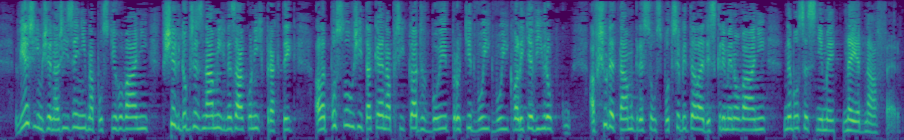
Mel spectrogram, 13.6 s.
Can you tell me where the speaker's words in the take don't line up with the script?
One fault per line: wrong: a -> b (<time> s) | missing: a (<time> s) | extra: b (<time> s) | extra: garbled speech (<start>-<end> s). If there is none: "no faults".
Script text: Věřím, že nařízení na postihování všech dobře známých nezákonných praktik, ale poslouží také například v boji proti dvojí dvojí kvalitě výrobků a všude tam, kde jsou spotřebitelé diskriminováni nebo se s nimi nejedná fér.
no faults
